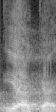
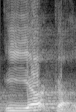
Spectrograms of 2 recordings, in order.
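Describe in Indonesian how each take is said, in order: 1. Bunyi y dibaca pendek dan tunggal. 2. Bunyi y dibaca panjang dan dirangkap. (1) "Kalau tanpa sabdu" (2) "Iyyaka dengan sabdu"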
